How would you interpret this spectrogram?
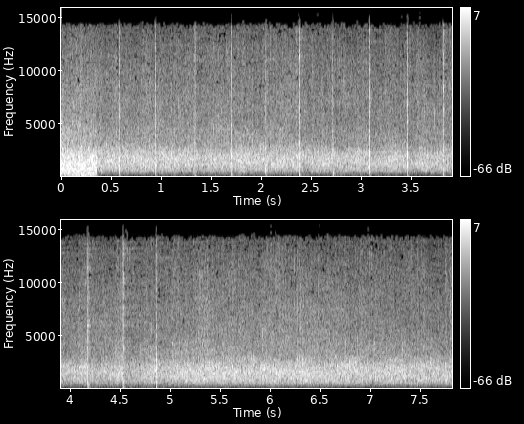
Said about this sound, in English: And that's why I suggest a big round of applause for the parents.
